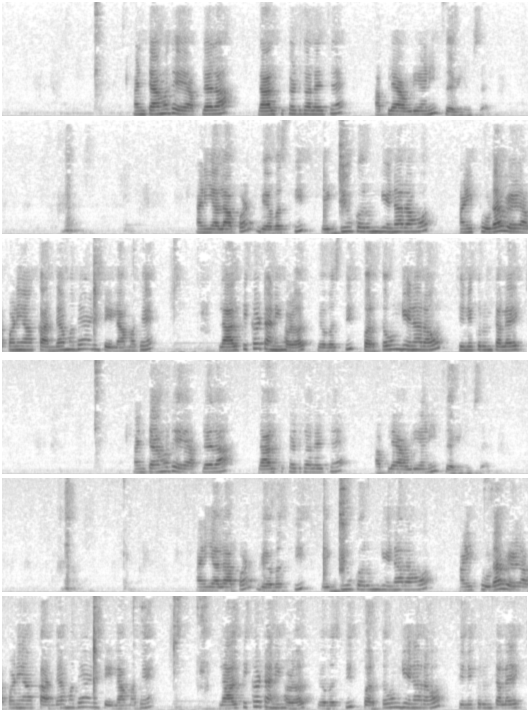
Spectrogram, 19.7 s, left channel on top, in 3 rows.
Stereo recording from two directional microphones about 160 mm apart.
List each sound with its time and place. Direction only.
1.6 s a woman's voice: 20° left (ahead or behind)
9.0 s a woman's voice: 20° left (ahead or behind)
